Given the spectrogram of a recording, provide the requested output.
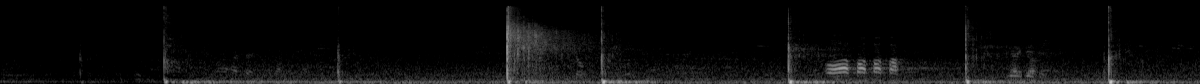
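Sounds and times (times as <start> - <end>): volleyball smack: 5.0 - 6.3, 7.9 - 8.2, 11.0 - 11.4.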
